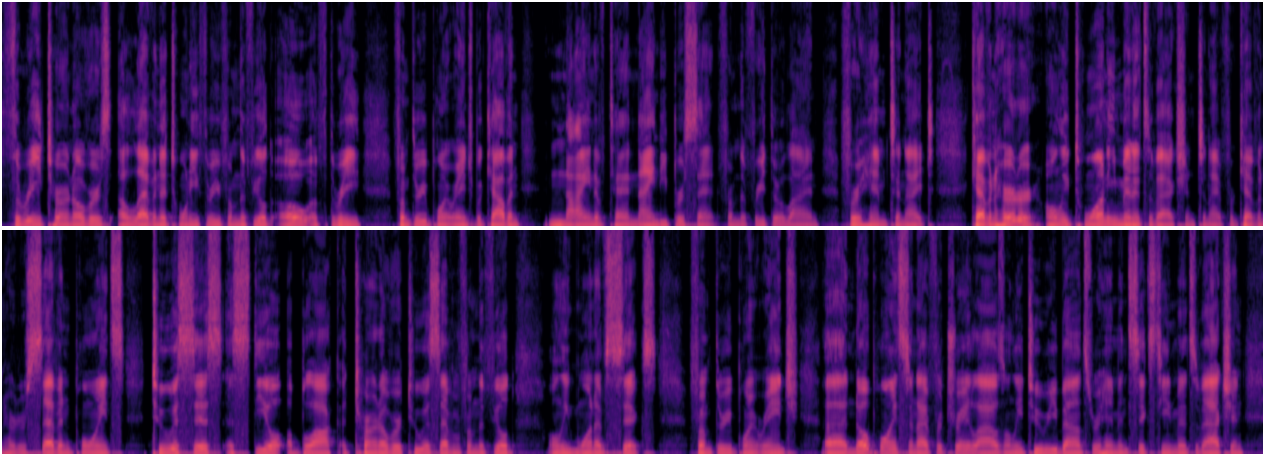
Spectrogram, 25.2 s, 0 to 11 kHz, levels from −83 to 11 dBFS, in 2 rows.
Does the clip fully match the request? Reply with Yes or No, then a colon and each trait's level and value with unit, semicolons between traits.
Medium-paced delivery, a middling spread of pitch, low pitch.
Yes: average, 190 wpm; average, 4.3 semitones; low, 125 Hz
